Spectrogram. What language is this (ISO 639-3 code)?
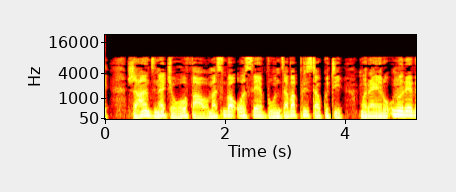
sna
